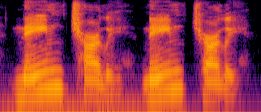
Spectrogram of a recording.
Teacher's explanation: So that D almost disappears in there.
